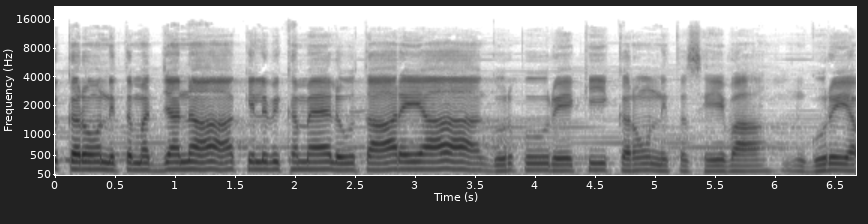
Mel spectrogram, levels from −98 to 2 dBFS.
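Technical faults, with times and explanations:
No technical faults are detectable anywhere in the recording.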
